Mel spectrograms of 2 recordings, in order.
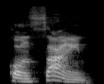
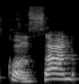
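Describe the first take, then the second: First: Concern said as Consign, rhyming with sign; mispronunciation imitated. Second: Concern said properly, with the -cern vowel; correct pronunciation. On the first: Commentator imitating protester's pronunciation of concern. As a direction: imitate the accent saying Consign. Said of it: "he cannot even pronounce the word concern". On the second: Shown as a demonstration. Commentator contrasting correct and wrong pronunciation. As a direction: say concern the standard way. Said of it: "pronounces concern".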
